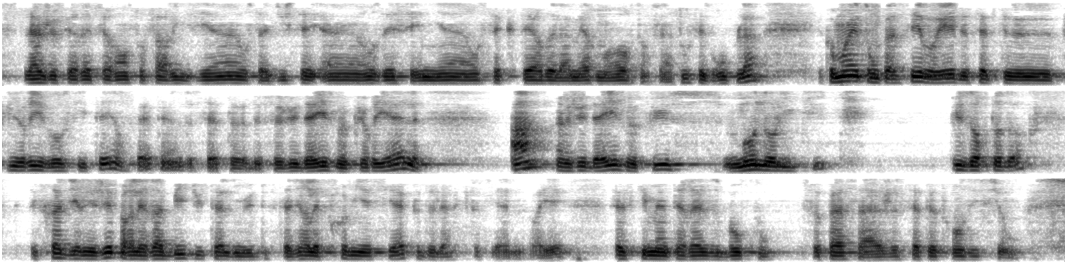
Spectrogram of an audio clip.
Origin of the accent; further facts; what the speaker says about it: Marseille, Provence-Alpes-Côte d'Azur, France; Je suis d'origine provençale, en fait. J'ai grandi à Marseille, figurez-vous, là où mon père réside encore. Là, il a un bel accent méridional que je n'ai pas.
